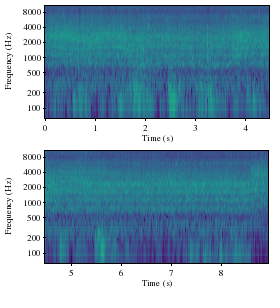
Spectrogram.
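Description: Raw chicken pieces sizzling in a pot of hot oil with sautéed onion and tomato, a steady frying hiss, while a silicone spatula stirs and turns them with soft irregular scrapes and knocks.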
